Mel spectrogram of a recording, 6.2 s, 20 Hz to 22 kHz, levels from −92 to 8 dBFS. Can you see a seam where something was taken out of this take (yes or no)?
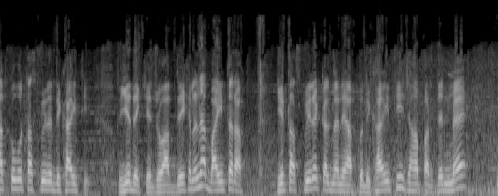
no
